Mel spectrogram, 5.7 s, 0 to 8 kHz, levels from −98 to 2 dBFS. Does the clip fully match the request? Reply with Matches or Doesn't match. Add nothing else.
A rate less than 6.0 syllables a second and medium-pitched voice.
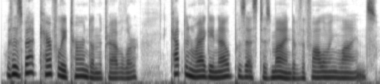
Doesn't match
